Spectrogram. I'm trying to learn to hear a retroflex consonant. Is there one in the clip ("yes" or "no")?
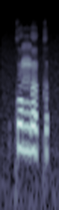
no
